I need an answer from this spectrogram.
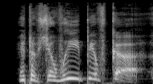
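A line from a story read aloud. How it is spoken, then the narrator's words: Sobbing. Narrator (Russian): разрыдался Пуст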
